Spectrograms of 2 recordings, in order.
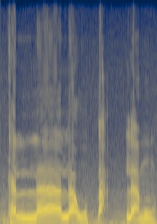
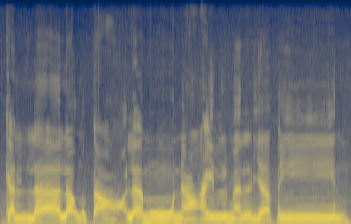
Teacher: Huruf ain ketika sukun sebagaimana ayat-ayat sebelumnya, tidak serta-merta berhenti. Kalla law ta'lamu, kurang tepat, majukan sedikit.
